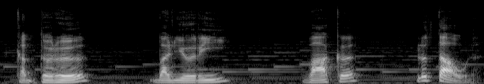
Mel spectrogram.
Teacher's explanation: en final, qu'a eu sonoritat en E atona, ací representat per un E inversat en API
